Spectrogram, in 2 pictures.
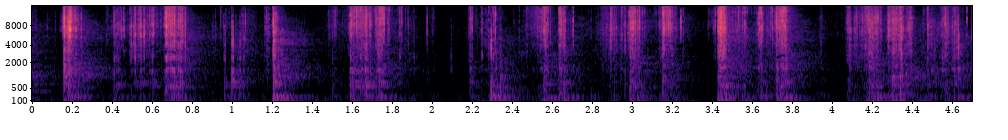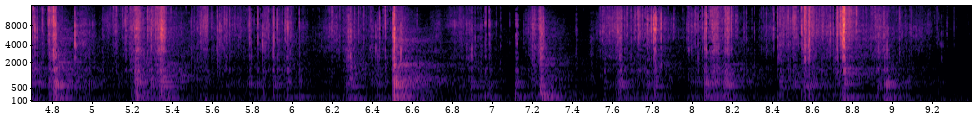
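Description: Crumbled pieces of dry wafer biscuit are pressed and crushed by fingertips with long nails on a stone surface. The result is a steady stream of crisp, bright crackles and sharp crunches in quick irregular bursts, with a light low thump under each press and brief quiet gaps between.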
